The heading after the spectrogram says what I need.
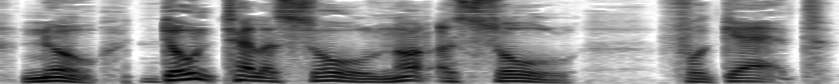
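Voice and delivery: slow, deliberate warning; serious, emphatic. A narrator's reading. Lad swearing the climbers to secrecy, slow and emphatic. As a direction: press each word slowly, don't tell a soul. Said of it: "He grew very serious and emphatic".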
